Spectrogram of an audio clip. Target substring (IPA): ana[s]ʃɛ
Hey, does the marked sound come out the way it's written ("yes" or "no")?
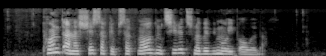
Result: yes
